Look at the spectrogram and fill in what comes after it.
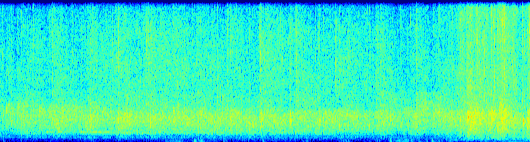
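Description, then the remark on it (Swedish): An audience applauds steadily as two people are welcomed forward, a dense wash of many hands clapping at an even level for several seconds, swelling slightly louder near the end. “Vi ger dem en stor applåd.”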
